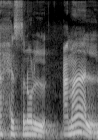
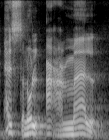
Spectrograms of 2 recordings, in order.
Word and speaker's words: Hisnul A'mal: Jadi kalau dibuat atau dibentuk menjadi bentuk jamak plural, maka cara bacanya begini, Hisnul A'mal. Hisnul A'mal, bukan Hisnul Amal.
